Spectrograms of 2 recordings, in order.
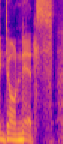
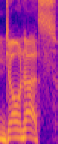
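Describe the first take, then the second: First: "donits" ending in "nits"; reduced second vowel. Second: "donuts" with a clear "nuts"; full second vowel. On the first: Showing how East Coasters say it, "donits" with short i. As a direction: say "donits" slowly as DOH-nits. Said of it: "We say donits". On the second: Showing what East Coasters don't say, "donuts" ending in clear "nuts". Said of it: "we don't say donuts". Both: Shown as a demonstration.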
